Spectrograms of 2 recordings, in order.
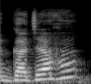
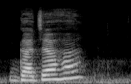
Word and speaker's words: गजः: लोगों ने देखा, और विसर्ग का उच्चारण जो है वो ह की तरह होता है। विसर्ग जो है वो हम लोग देखेंगे, विसर्ग का निशान इस तरह से लगाया जाता है ऐसे करके, और इसका जो है वो ह की तरह इसका उच्चारण होता है, जैसे रामः, रामः, और गजः, गजः, अश्वः।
